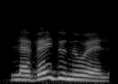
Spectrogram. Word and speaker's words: la veille de Noël: French Christmas Eve is pronounced as La veille de Noël. La veille de Noël.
